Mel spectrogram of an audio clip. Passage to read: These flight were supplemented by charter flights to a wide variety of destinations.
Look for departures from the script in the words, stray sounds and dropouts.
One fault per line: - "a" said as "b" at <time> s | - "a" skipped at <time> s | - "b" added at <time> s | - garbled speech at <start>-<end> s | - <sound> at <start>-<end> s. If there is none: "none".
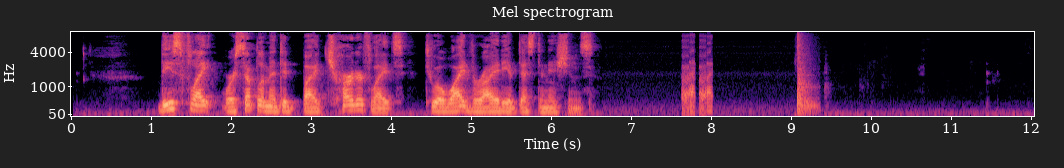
- laugh at 7.6-8.0 s
- thud at 9.0-9.4 s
